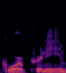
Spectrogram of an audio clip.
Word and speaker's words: Purnima: The actual pronunciation is Purnima. Gaur Purnima. Gaura It's got a Purnima. long A down there in the end.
